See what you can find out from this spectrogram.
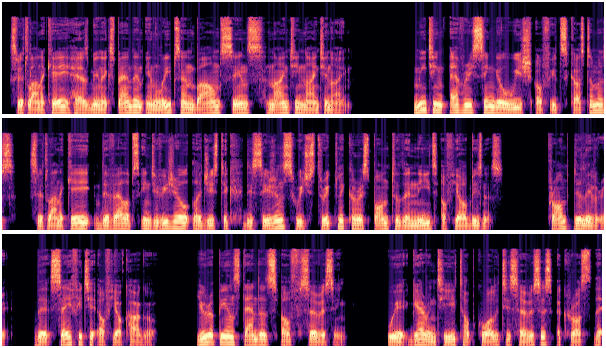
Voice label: english male

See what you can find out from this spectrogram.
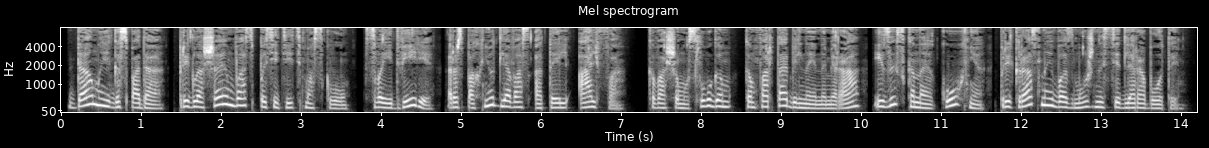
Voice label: russian female

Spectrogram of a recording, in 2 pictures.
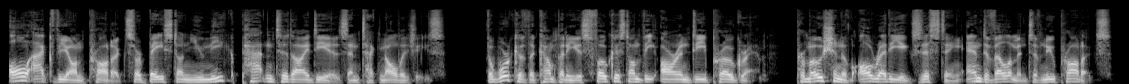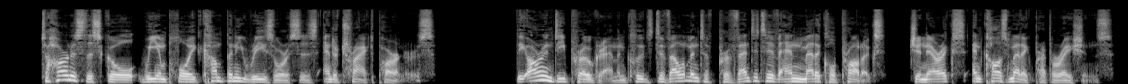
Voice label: american english male

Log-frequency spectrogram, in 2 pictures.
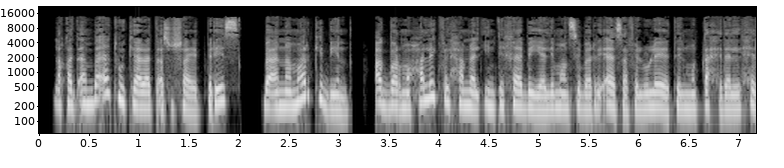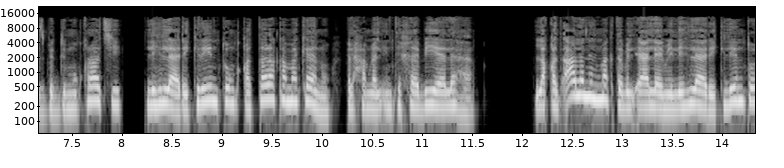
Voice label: arabic female

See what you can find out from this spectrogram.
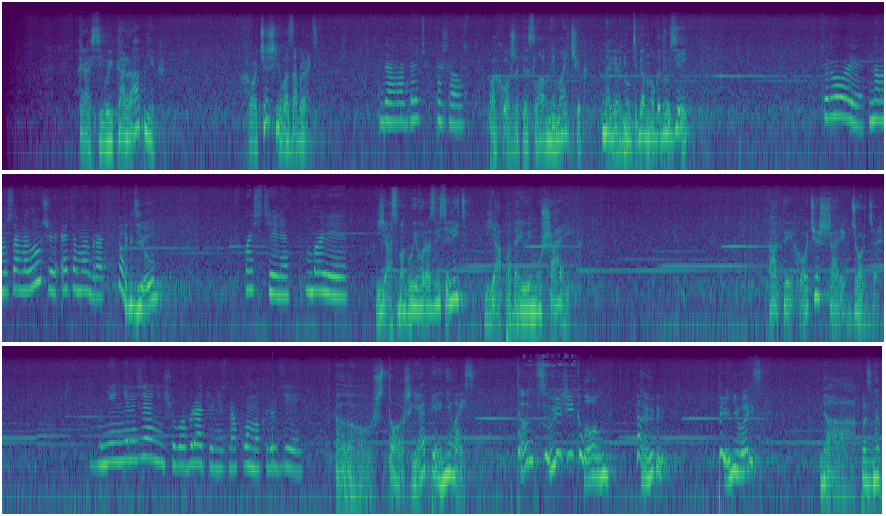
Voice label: RUS

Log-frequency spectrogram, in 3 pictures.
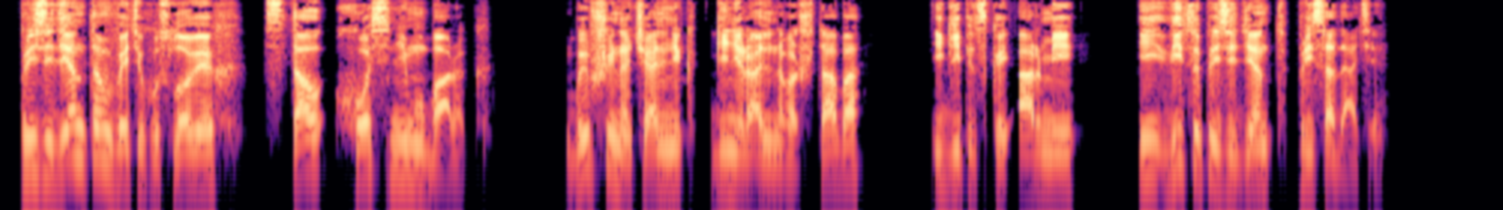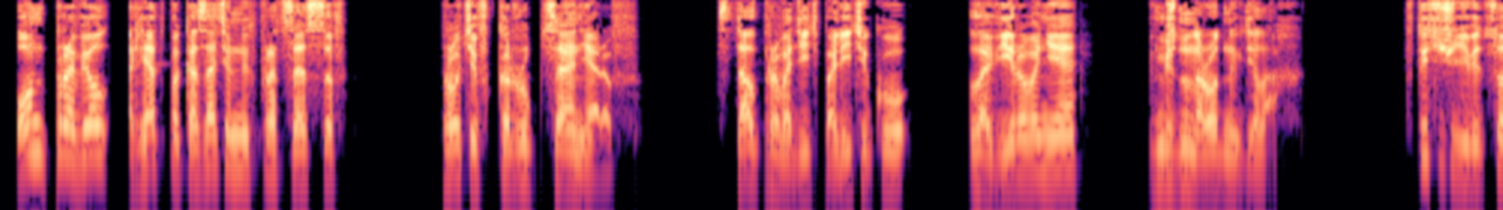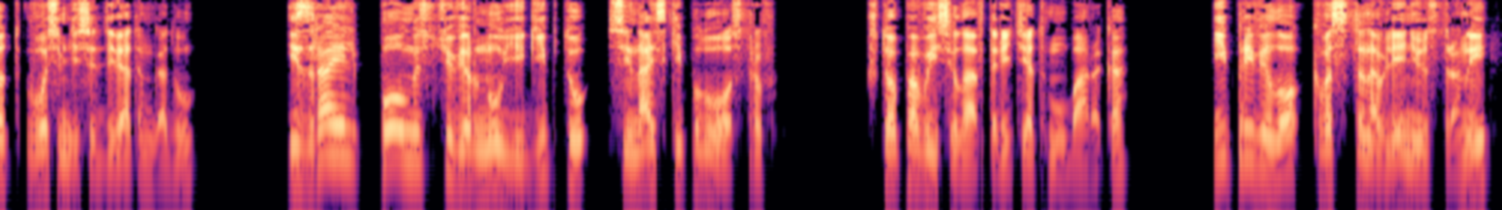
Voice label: russian male

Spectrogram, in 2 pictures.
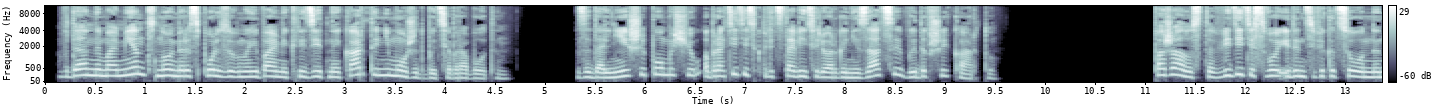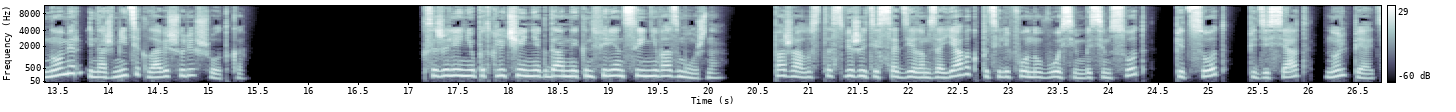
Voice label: russian female

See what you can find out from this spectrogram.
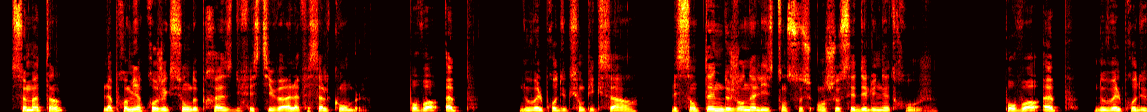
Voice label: french male

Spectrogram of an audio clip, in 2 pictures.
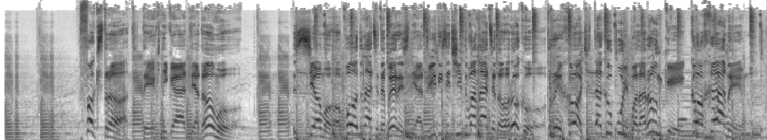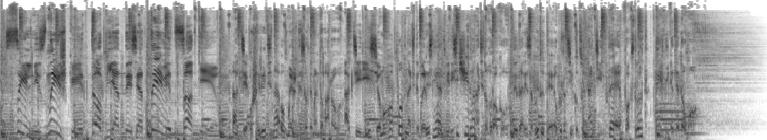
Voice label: ukraine male

